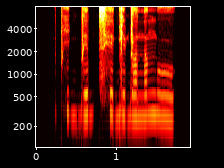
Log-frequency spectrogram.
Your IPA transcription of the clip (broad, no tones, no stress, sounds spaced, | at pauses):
pʰ i ɡ b e b t͡sʰ e ɡ i ɖ ʌ n ʌ ŋ u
